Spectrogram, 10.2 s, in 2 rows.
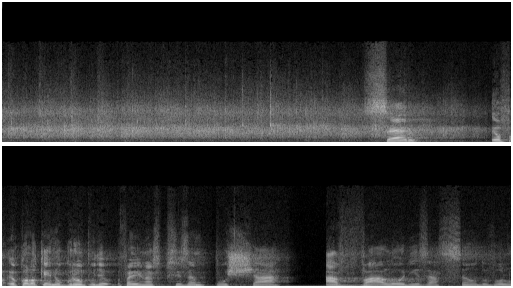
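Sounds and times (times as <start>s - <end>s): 
church audience applauding: 0.0s - 4.9s
speech: 3.8s - 4.3s, 4.9s - 10.1s.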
